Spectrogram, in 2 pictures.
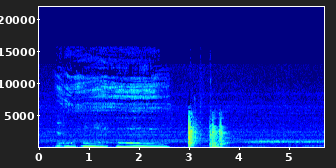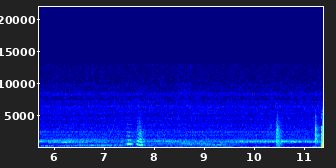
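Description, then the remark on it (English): A door creaks open with a long, wavering groan, followed by a couple of heavy thunks as it swings and settles, then a quieter lingering creak and faint knocks. “Finally, the door. Is there any sort of incantation? Yeah. Open sesame.”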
